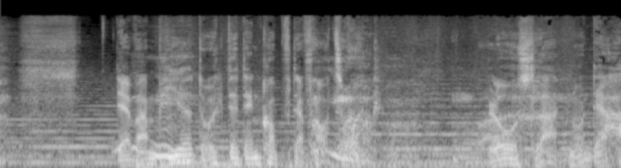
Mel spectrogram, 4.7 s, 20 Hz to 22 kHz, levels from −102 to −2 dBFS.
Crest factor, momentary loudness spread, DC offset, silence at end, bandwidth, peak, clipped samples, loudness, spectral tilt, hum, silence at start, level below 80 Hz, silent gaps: 18 dB; 12 LU; under 0.1%; 0 s; 16 kHz; 0 dBFS; under 0.1%; -19 LUFS; -4.5 dB/octave; none; 0 s; -32 dBFS; none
